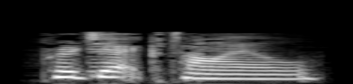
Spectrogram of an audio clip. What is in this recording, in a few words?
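"projectile", English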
